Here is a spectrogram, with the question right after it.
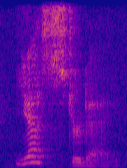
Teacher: we have three syllables with a stress on the first syllable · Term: dactylic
